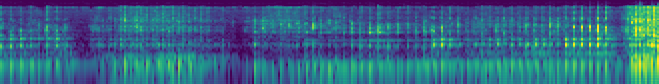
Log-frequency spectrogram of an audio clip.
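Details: Lion (Panthera leo), roar.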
